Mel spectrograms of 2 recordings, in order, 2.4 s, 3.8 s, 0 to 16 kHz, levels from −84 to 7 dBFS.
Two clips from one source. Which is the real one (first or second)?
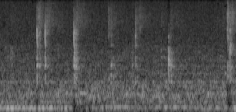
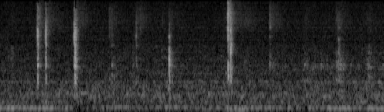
first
